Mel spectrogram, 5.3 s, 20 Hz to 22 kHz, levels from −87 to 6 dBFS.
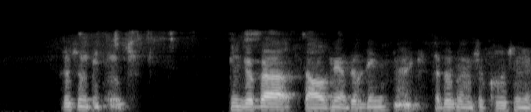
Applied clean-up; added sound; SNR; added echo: neural mask model Resemble Enhance denoiser.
